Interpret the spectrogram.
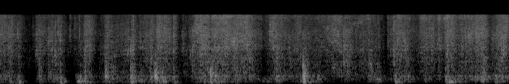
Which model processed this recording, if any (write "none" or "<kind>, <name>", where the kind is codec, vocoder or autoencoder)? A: none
